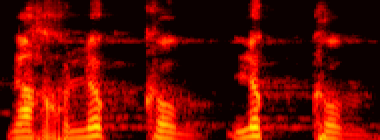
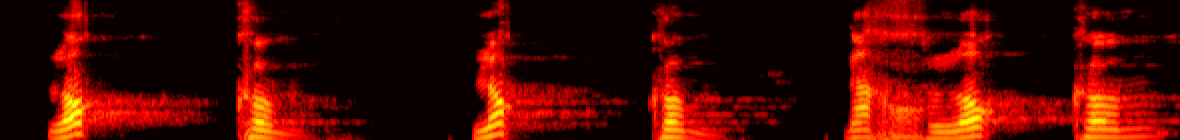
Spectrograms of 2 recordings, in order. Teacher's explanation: Jadi qaf masuk dalam kaf. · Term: idgham kamil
